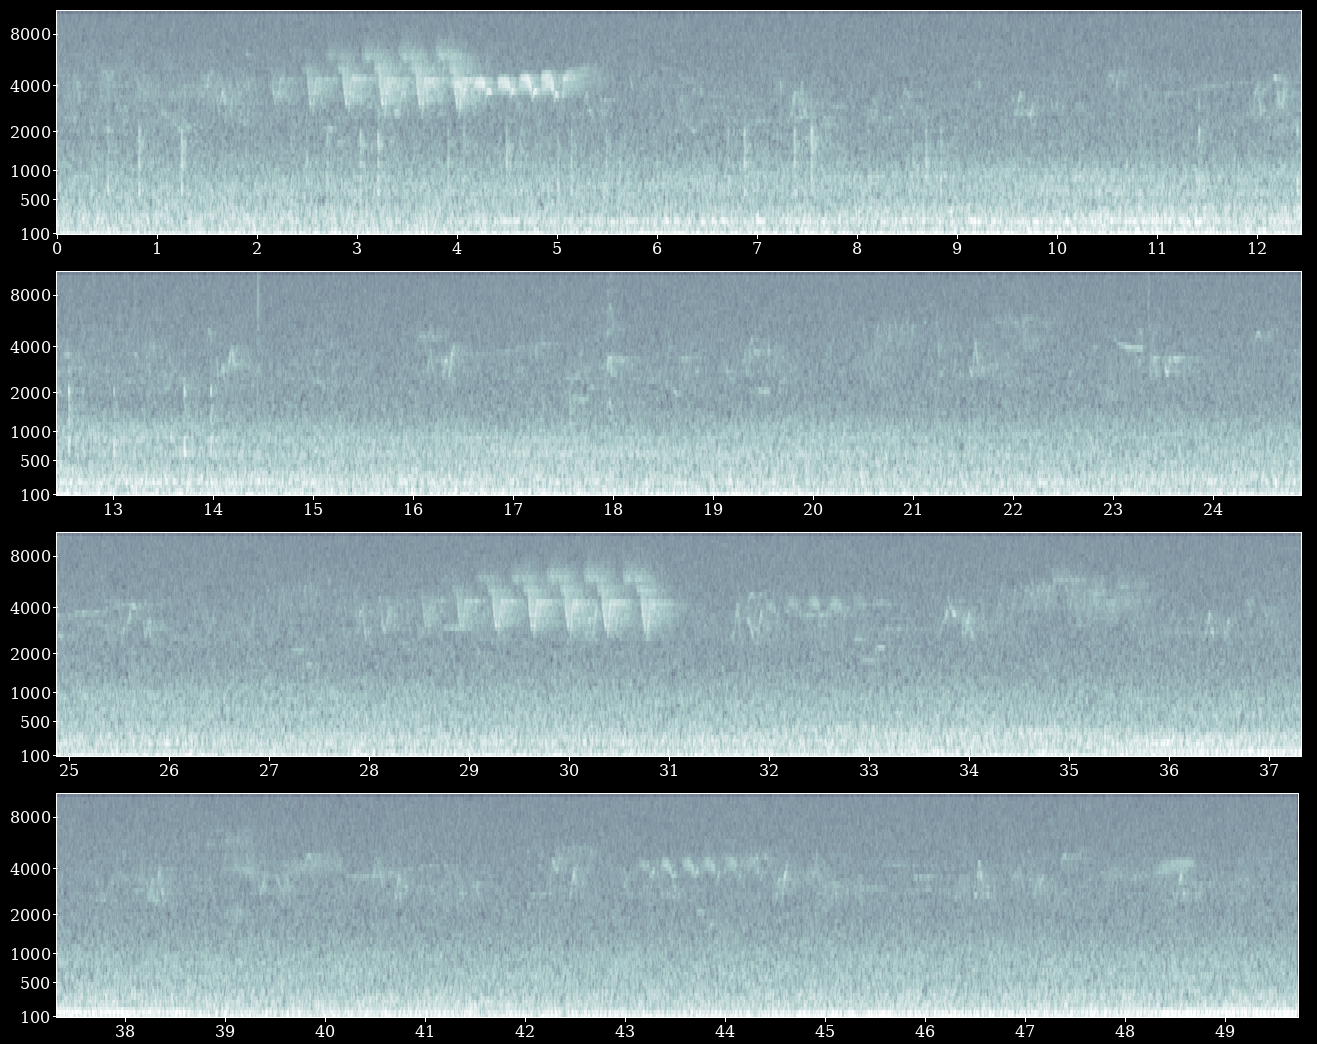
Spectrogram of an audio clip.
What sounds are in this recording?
Red-eyed Vireo, Ovenbird, Black-throated Blue Warbler, Eastern Wood-Pewee, Black-capped Chickadee, Mourning Warbler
